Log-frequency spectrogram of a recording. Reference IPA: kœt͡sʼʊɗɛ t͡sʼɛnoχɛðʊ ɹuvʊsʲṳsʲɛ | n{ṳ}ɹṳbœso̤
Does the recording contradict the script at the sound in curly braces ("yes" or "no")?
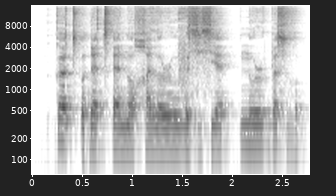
yes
